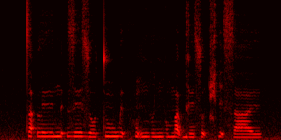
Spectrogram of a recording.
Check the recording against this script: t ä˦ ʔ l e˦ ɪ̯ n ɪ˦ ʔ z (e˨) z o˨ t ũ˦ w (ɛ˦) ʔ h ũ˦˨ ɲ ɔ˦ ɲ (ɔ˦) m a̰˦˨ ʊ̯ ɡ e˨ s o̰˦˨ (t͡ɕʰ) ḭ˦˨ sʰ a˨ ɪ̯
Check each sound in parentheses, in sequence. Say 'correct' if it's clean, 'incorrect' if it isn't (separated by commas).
incorrect, incorrect, correct, correct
